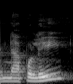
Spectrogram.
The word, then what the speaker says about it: Napoli: Hey guys, today we're going to be talking about Naples, or Napoli, I believe is how they pronounce it there locally.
